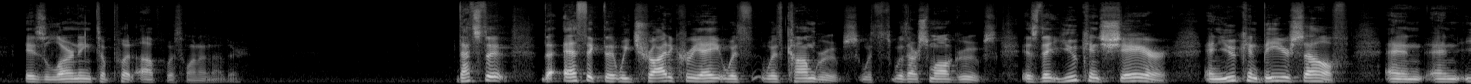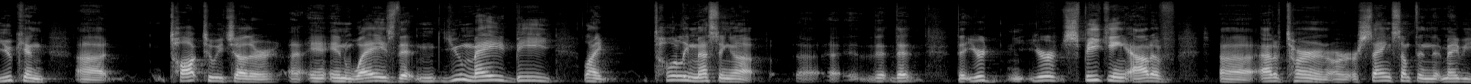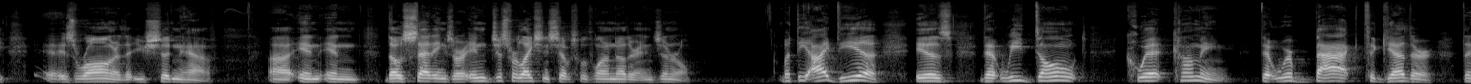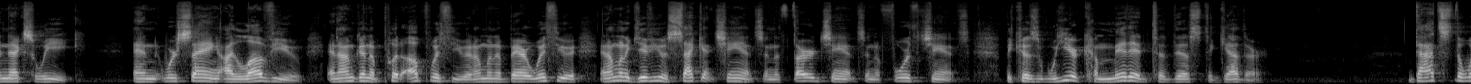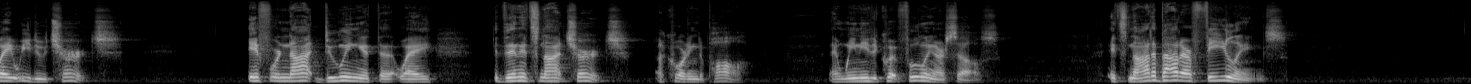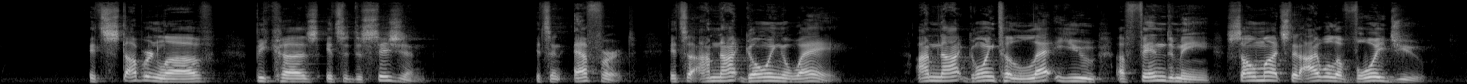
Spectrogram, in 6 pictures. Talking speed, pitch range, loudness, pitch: 150 wpm, 130-170 Hz, -21 LUFS, 150 Hz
